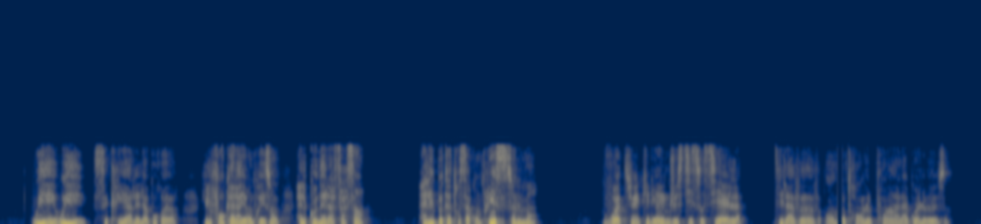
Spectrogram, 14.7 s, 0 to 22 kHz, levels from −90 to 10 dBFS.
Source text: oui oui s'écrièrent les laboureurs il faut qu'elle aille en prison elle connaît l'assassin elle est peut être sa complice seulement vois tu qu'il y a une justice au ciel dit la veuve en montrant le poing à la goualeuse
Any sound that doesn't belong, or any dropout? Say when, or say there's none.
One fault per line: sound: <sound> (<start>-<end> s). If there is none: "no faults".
sound: dropout (12.6-12.6 s)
